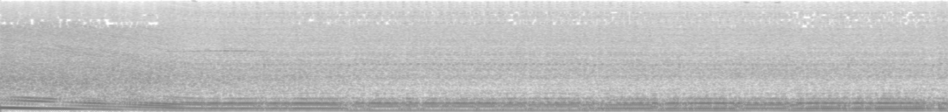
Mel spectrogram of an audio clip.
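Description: A rally car engine idles with a low, steady rumble.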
